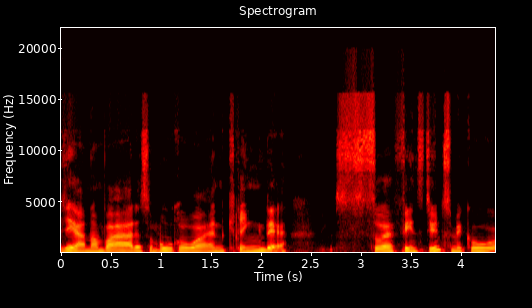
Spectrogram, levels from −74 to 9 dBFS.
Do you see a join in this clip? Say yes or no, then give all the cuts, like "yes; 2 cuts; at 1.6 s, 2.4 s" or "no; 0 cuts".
no; 0 cuts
